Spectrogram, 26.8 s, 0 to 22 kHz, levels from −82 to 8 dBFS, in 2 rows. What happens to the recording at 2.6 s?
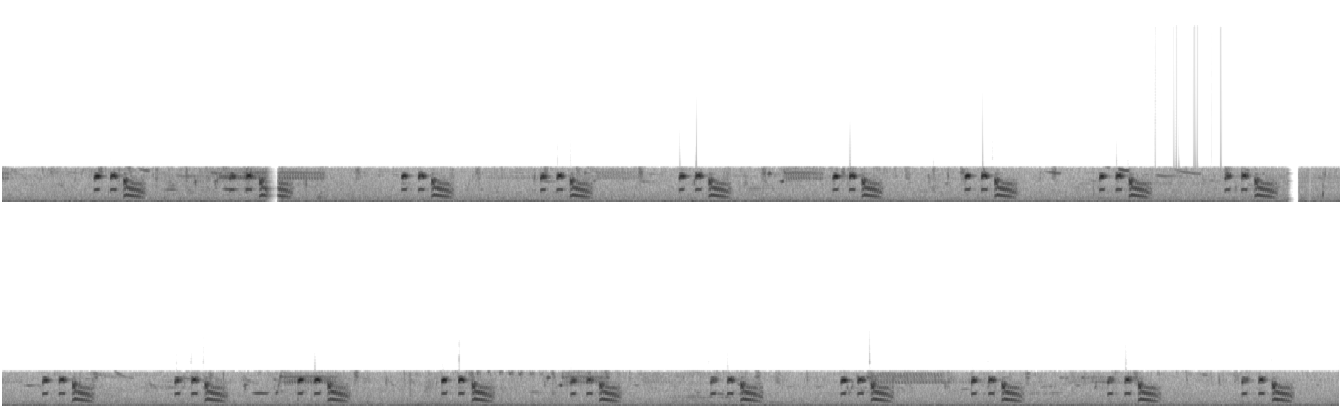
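From 2.64 to 2.78 s comes a call audio freeze: the last sound stretches into a brief fading buzz, likely from delayed packets draining the jitter buffer. Unlike packet loss, nothing is removed; the audio resumes where it stopped, 116 ms late.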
